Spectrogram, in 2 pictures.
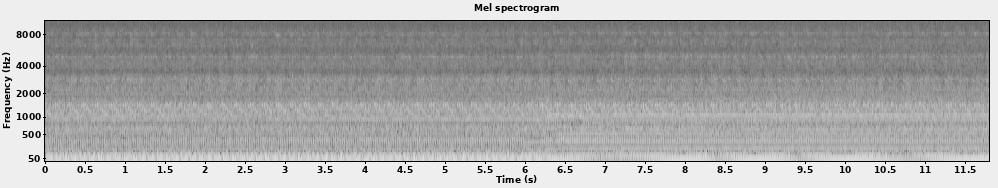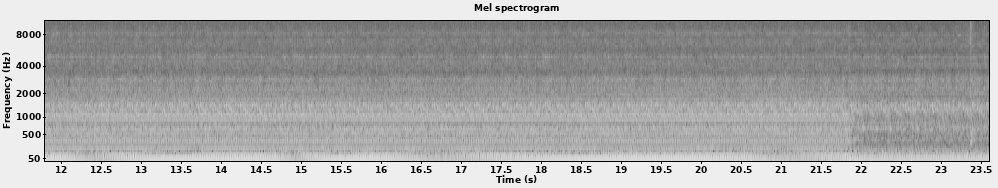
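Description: An air compressor hums and rattles steadily.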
